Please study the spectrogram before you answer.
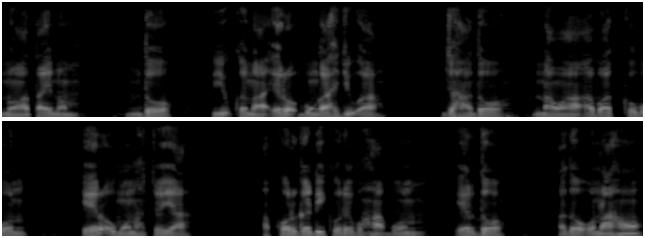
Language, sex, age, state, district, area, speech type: Santali, male, 45-60, West Bengal, Purulia, rural, spontaneous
